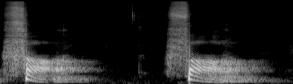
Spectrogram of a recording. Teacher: if a british person is pronouncing that word far the r is silent in the british in the british accent so far far i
